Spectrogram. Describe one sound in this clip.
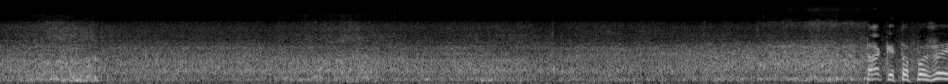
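Small waves wash and lap gently onto a shore.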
